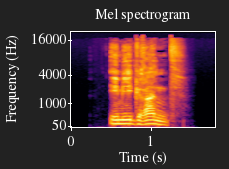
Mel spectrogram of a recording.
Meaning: emigrant (male or of unspecified gender)
- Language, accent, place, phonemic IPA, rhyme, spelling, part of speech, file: German, Germany, Berlin, /ʔemiˈɡʁant/, -ant, Emigrant, noun, De-Emigrant.ogg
